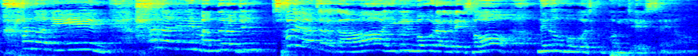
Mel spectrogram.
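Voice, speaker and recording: A defensive man pleads and shifts the blame in a high, whiny voice, acted out by a woman preacher. The words come slow and stretched. It all rings from a distance in a very echoey hall. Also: fairly bright tone. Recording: echoey sanctuary heard from far off.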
